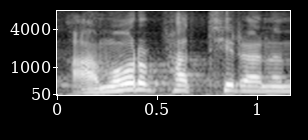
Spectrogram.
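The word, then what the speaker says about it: amor fati: 이거 아마 어떤 김현자라는 가수가 부른 그 유행과 같은데 사실 이게 정확한 발음은 아어로 파티가 아니에요. 파티 그러면 파리 PY로 아는데 이것은 여기에 파티는 Fati 라틴입니다.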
